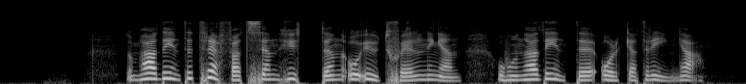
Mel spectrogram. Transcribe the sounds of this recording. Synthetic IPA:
d̪̥ɔmɦad̪ːəɪnt̪ət̪ʰɾɛfːat̪sɛnːɦʏt̪ːənɔʔʉ̟ːt̪ɧɛlnɪŋənɔhʊnhad̪ːəɪnt̪əʔɔɾkat̪ɾɪŋːa

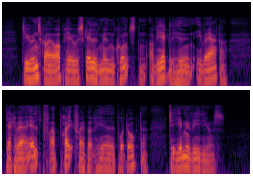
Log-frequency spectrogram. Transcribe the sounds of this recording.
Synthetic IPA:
d̥iønsɡ̥ɐæɒ̽b̥hḛːʊsɡ̥el̰ð̩ˠmel̰m̩kʰɔ̽n̰sd̥n̩ɒ̽ʋiɐɡ̥əliɦe̝ð̞̰ˠn̩iʋæɐɡ̥ɐ | d̥ɑ̈kʰæʋæːɐʔæl̰d̥fʁɑ̈pʰʁɛfʁɛpʰɑʁḛːɐð̞ˠəpʰʁo̝d̥ɔ̽ɡ̥̚d̥ɐ | t͡sʰe̝ljeməʋḭd̥e̝o̝s

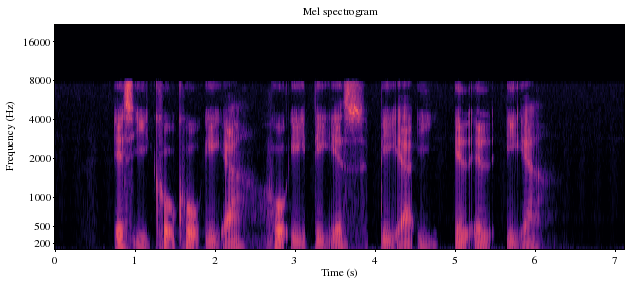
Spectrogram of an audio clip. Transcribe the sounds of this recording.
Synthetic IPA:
esḭːkʰɔ̰̽ːkʰɔ̰̽ːe̝̰ːʔæɐ̰hɔ̰ːʔe̝̰ːd̥e̝̰ːesb̥e̝̰ːæɐ̰ʔḭː | elele̝̰ːæɐ̰

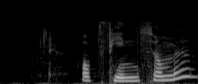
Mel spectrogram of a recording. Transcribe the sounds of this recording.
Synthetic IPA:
ɔpfɪnsɔmə

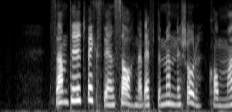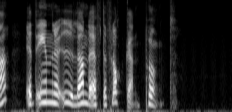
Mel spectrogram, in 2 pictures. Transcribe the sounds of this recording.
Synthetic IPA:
samt̪ʰiːd̪ɪt̪vɛkst̪əɛnsɑːknad̪ɛft̪əɾmɛnːɪʂʊɾkʰɔmːa | ʔɛt̪ɪnːɾəʔyːland̪əɛft̪əɾflɔkːə̰npʰɵŋkt̪

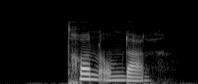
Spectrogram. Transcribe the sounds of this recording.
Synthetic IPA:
t̪ʰʁɔnʔʊ̰md̪ɑːl

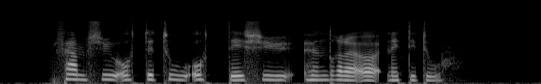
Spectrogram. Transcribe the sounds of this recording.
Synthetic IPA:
fɛmʃʉːʔɔt̪ət̪ʰuːʔɔt̪ɪʃʉːhʉnd̪ʁəd̪əʔoːnɪt̪ɪt̪ʰuː

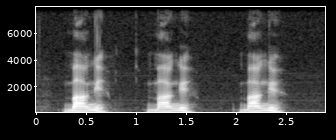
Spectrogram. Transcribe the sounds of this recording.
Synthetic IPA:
maŋɪmaŋɛmaŋɪ

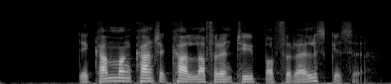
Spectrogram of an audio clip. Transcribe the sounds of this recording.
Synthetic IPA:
d̪̥ɛkʰanmankʰanʂəkʰalːafœɾɛnt̪ʰyːpavfœɾɛlskəlsə̰

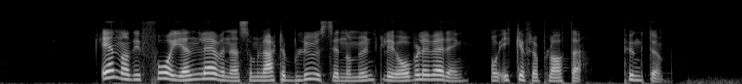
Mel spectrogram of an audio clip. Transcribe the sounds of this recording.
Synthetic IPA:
ʔeːnɑːʋd̪iːfoːjɛnleːʋənəsɔmlæːʈəblʉːsjɛnɔmːʉnt̪l̩ɪoːʋəɭɛʋeːɾɪŋ | oːʔɪkəfɾɑːpʰlɑːt̪ə̰ | pʰʉŋkt̪ʉm

